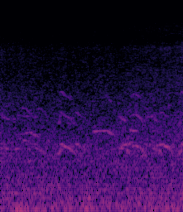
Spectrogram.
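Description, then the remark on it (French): Several seagulls call in short, rising-and-falling cries over a steady wash of waves at a calm beach, both fairly faint, with no one speaking. “Tout était calme et l'on entendait surtout les mouettes et le bruit des vagues.”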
